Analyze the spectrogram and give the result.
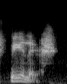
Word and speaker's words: Felix: It's not Felix. It's Felix.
